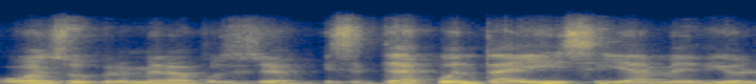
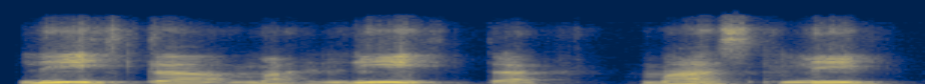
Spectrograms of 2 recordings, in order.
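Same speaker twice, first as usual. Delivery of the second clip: slow, even reading of the code; slow dictation; much slower than usual. Shown as a demonstration. Teacher reading code to a student, slow and deliberate. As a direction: spell it out word by word, slowly.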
